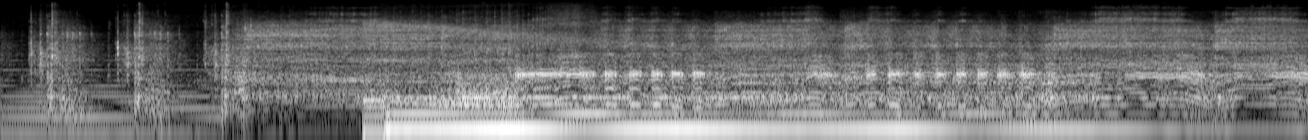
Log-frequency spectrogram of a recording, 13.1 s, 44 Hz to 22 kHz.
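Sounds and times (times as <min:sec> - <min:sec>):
chainsaw engine starting and running: 0:03.6 - 0:13.0.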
